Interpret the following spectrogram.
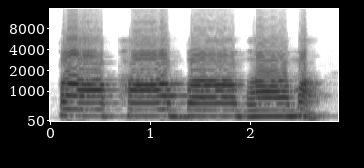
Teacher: पा फ ब भ म सब ओट से बोला जाता है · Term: पा वर्ग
